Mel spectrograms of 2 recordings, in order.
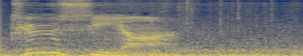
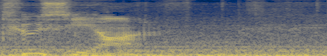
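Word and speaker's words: Tusayan: Grand Canyon learned something how do we pronounce t-u-s-a-y-a-n Tucson so remember that if someone asks you in a trivia game it's called Tucson we're within the boundaries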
